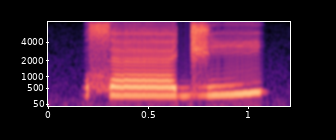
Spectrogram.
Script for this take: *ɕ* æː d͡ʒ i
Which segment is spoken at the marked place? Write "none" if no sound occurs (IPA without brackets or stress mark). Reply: s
